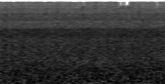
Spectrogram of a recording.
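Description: Heavy rain falls near a river as a dense, even hiss that is loud, close and unbroken throughout.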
